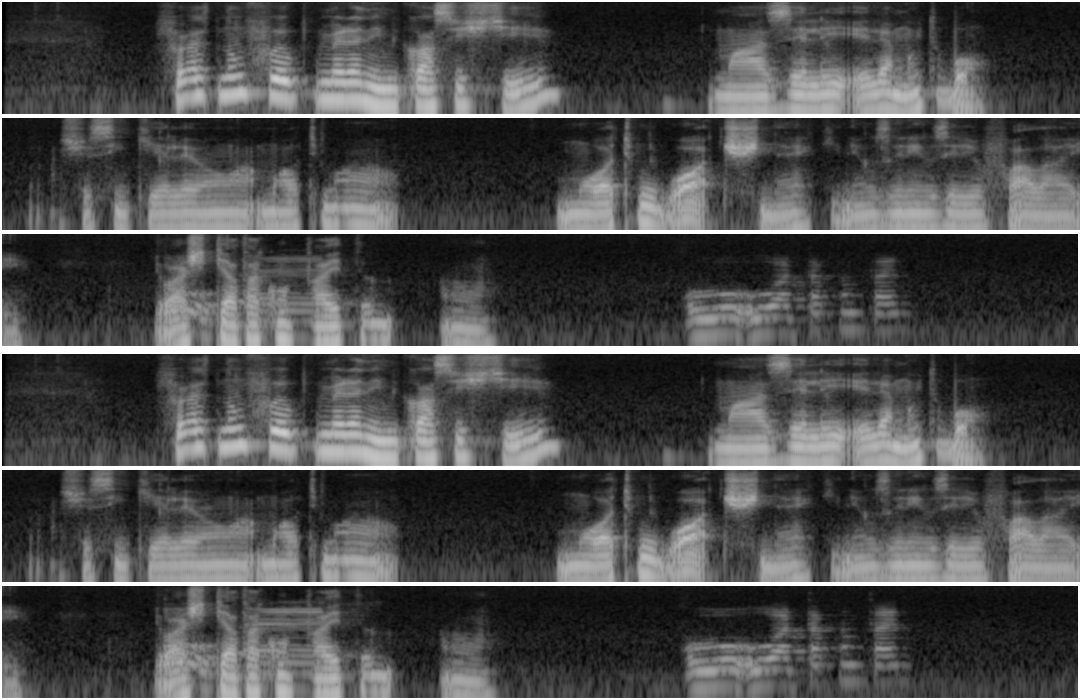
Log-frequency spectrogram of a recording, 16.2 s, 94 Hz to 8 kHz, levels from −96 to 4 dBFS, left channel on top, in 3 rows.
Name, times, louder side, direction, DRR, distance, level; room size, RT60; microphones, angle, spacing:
voice 1, 0.8-2.8 3.5-4.9 5.7-7.4 8.2-10.9 11.5-13.2, equal, ahead, 0.6 m, -29 dB
voice 2, 11.6-12.5 14.2-15.3, right 2 dB, 60° right, 3.5 m, -41 dB
head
